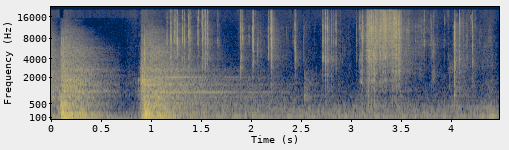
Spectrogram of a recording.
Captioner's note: cone cracking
